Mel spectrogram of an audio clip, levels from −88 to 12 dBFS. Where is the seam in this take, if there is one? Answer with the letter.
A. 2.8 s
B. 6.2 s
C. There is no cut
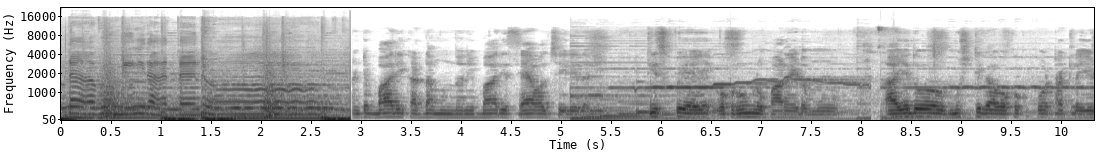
A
